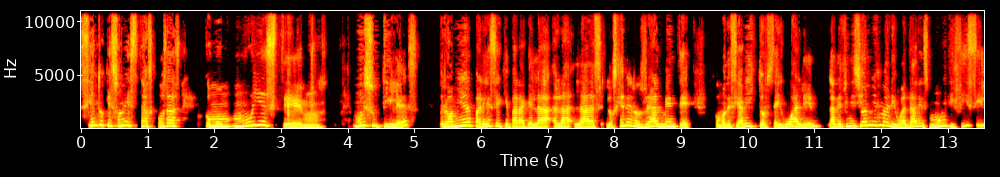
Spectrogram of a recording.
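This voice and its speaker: A woman speaks at a moderate pace in a fairly high voice. Her tone is dark and mellow, and her intonation is lively. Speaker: panelist. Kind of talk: panel discussion. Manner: halting.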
